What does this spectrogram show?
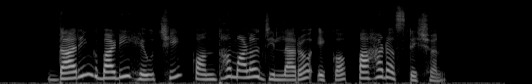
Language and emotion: Odia, neutral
